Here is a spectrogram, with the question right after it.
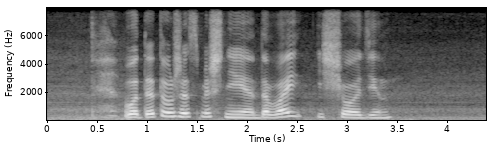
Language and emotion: Russian, positive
